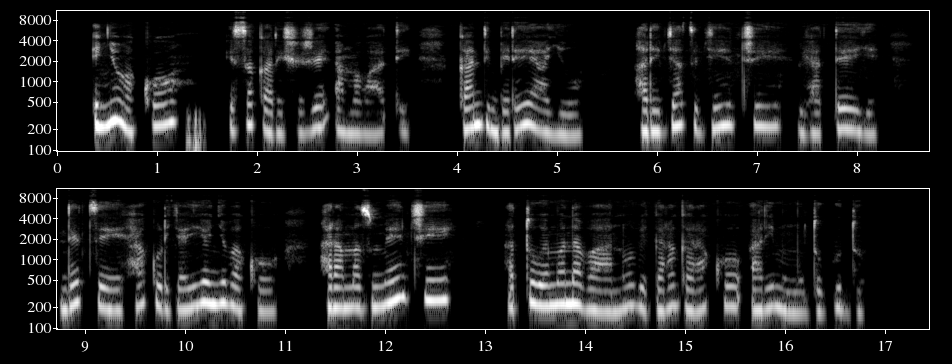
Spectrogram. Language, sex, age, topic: Kinyarwanda, male, 25-35, agriculture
